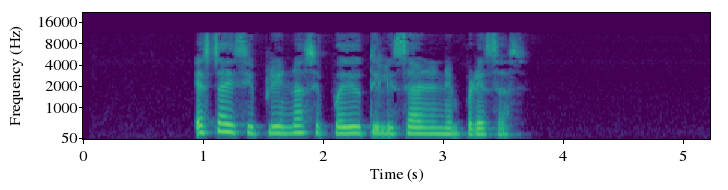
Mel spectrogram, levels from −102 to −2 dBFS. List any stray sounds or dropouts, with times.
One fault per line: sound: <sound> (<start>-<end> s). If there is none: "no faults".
no faults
